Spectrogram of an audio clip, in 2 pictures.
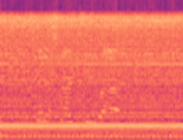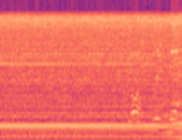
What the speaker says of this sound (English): You can hear the generator cycling on now.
